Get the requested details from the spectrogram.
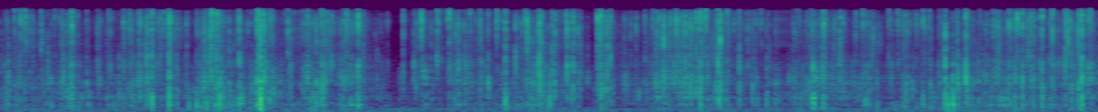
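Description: A full plastic film croissant pack has its crimped end pinched and rubbed between fingertips and nails. The result is a steady stream of dense, bright crinkling and crackling with quick, sharp snaps and very little low end.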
